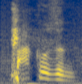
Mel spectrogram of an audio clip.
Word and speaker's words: Buckleson: Just say it fast. Buckleson.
